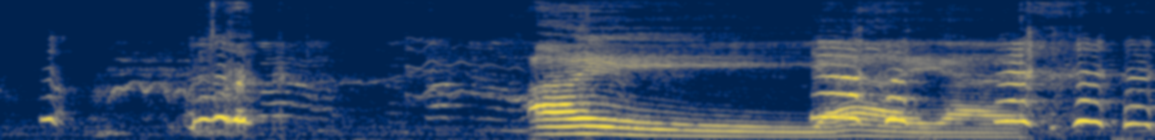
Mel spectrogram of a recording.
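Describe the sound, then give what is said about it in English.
A police horse neighs loudly in two long, drawn-out whinnies, with a few shorter, softer calls before them and brief voice-like sounds in between. “How? Horse. Police horse.”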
